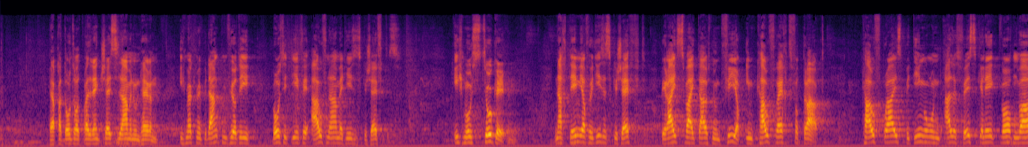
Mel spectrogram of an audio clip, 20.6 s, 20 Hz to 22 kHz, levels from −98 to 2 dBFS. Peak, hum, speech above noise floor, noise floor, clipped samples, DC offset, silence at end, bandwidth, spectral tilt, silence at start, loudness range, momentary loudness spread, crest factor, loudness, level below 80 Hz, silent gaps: 0 dBFS; none; 25 dB; -48 dBFS; under 0.1%; under 0.1%; 0 s; 15 kHz; -3.5 dB/octave; 0 s; 4 LU; 13 LU; 24 dB; -23 LUFS; -52 dBFS; none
